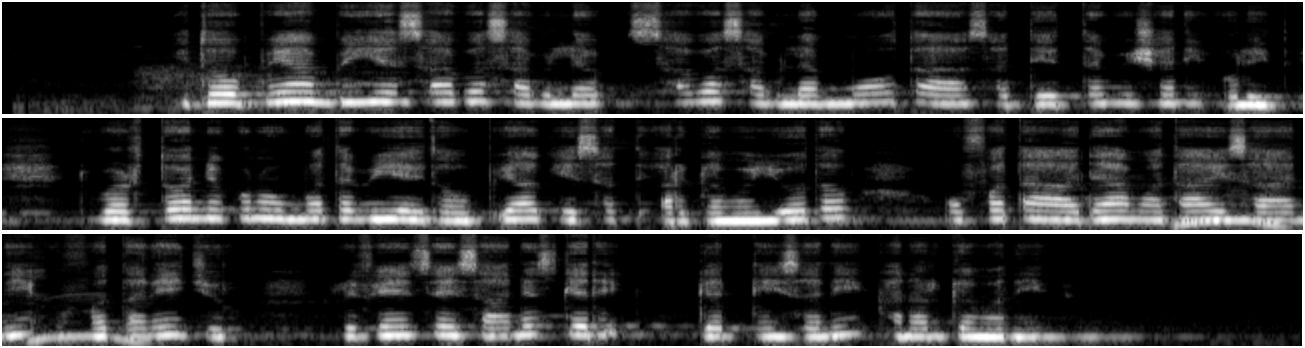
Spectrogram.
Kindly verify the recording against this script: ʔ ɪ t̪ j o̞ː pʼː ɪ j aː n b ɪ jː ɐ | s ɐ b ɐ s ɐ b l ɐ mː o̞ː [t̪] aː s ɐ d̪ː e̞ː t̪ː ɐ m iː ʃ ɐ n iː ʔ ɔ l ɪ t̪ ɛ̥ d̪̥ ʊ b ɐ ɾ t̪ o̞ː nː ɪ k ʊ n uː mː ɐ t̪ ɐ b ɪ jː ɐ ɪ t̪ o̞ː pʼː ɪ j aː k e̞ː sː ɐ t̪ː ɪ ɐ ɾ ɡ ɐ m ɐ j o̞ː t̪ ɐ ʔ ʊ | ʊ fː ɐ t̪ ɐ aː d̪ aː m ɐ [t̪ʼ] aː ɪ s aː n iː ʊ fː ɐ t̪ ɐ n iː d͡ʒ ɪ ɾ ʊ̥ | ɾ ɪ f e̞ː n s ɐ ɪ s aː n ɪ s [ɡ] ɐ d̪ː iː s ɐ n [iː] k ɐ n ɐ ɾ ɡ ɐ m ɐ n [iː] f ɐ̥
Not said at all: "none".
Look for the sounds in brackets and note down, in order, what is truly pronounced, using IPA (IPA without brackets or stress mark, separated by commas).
t̪, t̪, ɡ, iː, iː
